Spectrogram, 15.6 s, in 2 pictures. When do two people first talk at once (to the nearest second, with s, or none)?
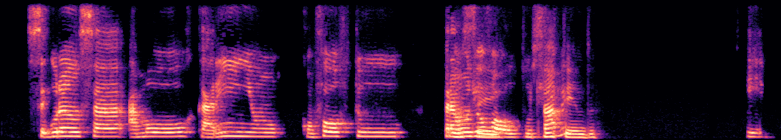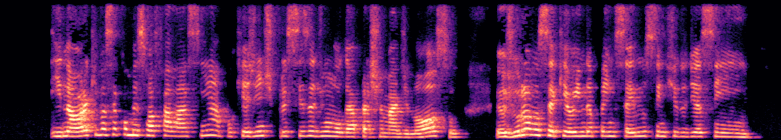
4 s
